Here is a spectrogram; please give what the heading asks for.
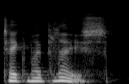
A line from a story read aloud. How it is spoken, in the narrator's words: I said quietly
